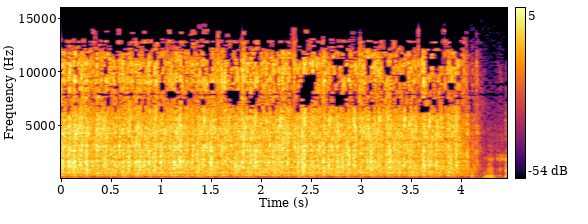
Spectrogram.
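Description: Electric sewing machine running steadily at speed, zigzag-stitching over a length of cord held taut under the presser foot.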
